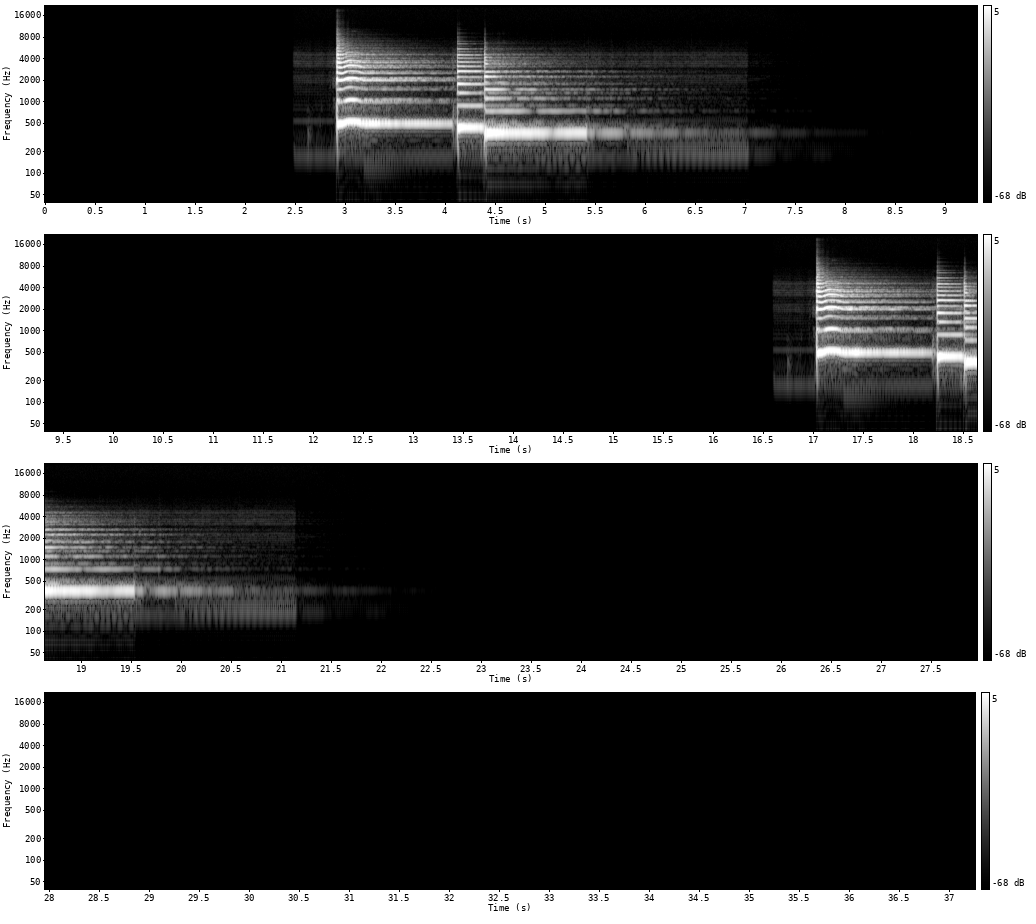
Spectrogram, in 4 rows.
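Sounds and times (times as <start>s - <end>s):
lead guitar melody in A major: 2.9s - 6.5s, 17.0s - 20.6s.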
